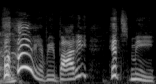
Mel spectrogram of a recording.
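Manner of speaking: squeaky voice, pitched high and bouncy. While texturing a 3D model, noticing how their voice sounds, Mickey Mouse voice. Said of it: "Mickey Mouse".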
